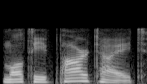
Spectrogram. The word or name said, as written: multipartite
